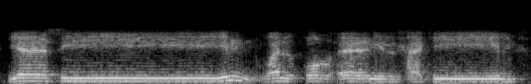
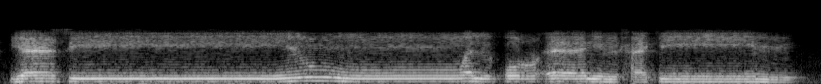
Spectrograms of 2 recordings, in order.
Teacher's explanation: ادغم شعبه النون في الواو · Shown in: second take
